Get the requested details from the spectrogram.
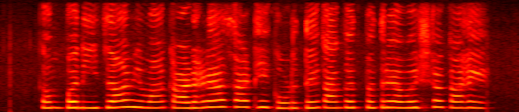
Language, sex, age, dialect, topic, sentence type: Marathi, female, 36-40, Standard Marathi, banking, question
